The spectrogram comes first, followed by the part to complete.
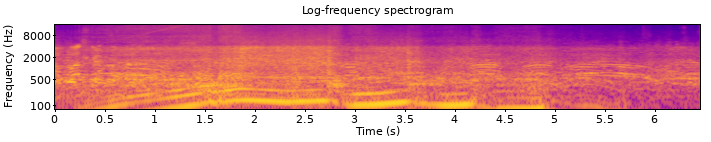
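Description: Diesel engine of a Nissan Patrol 4x4 revving hard under heavy load as it climbs a steep dirt trench. The pitch rises over the first two seconds, is held and pulsed up and down several times, then drops away about five seconds in. Crowd voices shout over it.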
